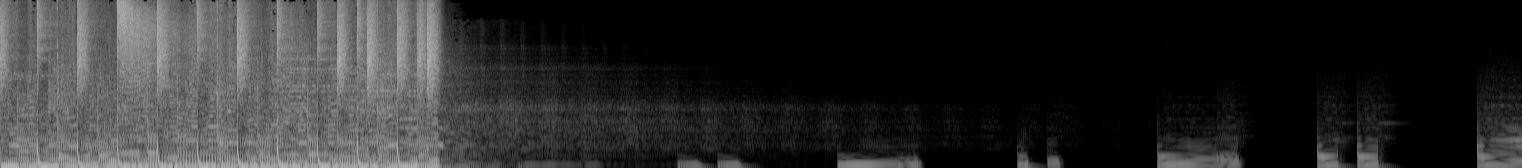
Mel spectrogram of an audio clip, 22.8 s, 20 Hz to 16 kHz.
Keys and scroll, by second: 0.6 Delete, 9.7 shift+F2, 10.7 F9.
